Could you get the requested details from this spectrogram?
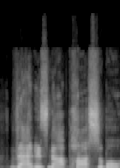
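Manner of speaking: ordinary delivery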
